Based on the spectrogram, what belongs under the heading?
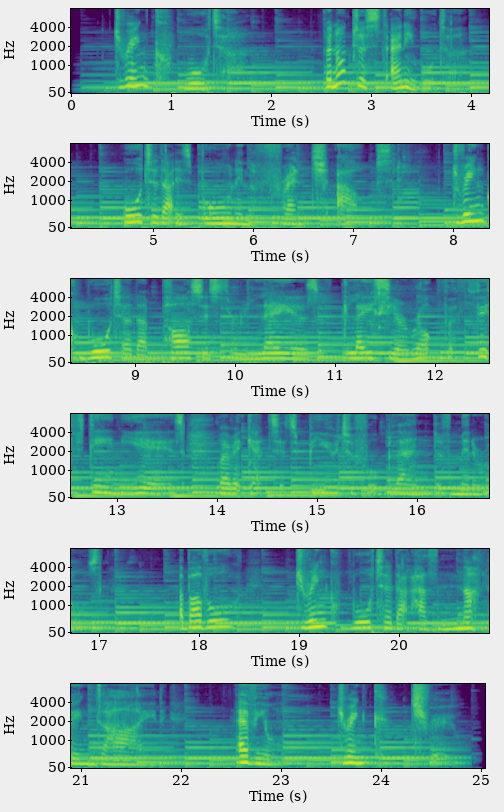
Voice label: Commercial; Evian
